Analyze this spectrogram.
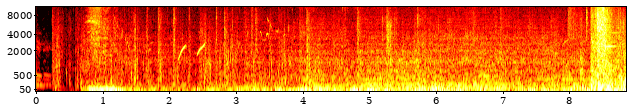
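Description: Magic spells whoosh and crackle in a fast fight.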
